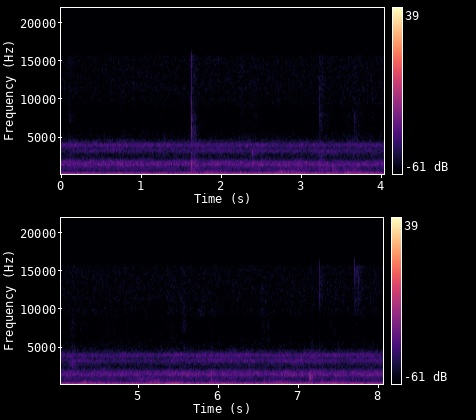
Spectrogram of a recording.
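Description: Quiet steady background hum with a few faint soft ticks and rustles from yarn and a needle being handled.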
